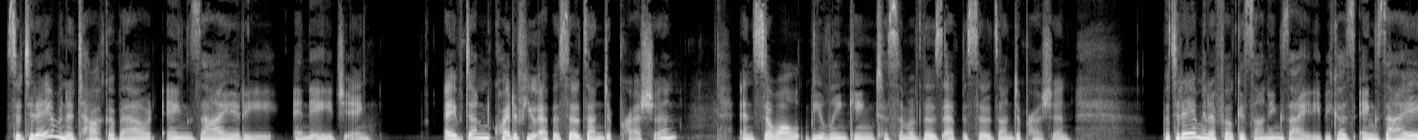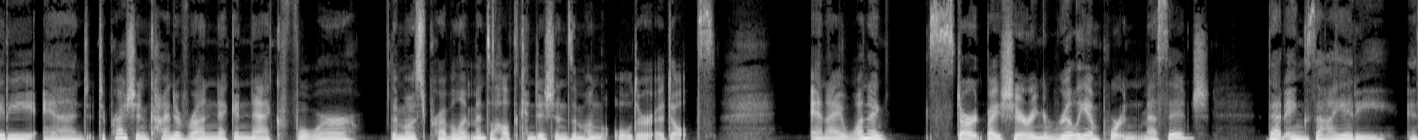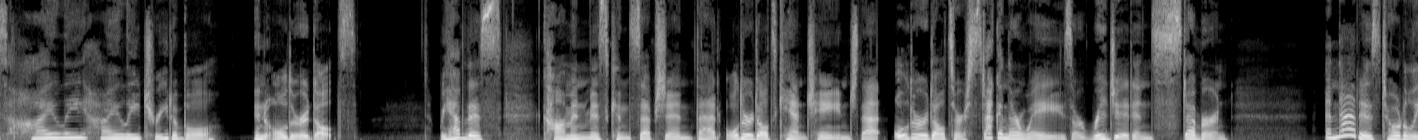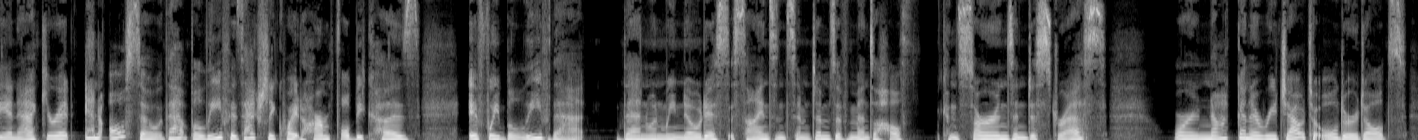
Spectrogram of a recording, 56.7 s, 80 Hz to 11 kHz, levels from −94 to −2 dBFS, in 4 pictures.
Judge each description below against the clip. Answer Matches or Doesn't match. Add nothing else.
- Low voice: Doesn't match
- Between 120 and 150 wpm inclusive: Matches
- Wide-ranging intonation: Matches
